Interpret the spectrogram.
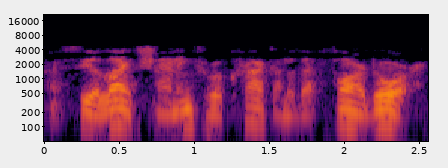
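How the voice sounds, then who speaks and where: An actor playing a decisive adventurer leader who gives urgent orders, in old-time radio drama style. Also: male voice, on the low side, fast talker, natural voice. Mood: urgent, hushed. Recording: thin, noisy phone-like radio recording.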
